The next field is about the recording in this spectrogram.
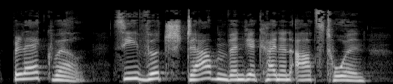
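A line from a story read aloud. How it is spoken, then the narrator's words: Agitated shout. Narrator (German): rief sie aufgebracht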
